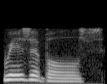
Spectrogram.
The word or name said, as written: risibles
